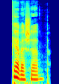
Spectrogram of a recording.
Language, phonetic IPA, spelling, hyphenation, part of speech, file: Hungarian, [ˈkɛvɛʃɛbː], kevesebb, ke‧ve‧sebb, adjective, Hu-kevesebb.ogg
- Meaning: comparative degree of kevés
